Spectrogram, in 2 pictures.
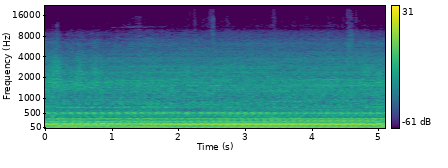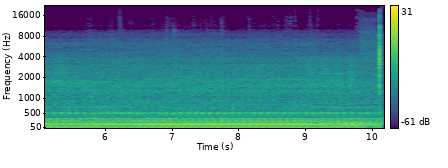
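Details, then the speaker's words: Ford Mustang engine idling while bleeding power steering after nylon washer leak repair, wheel held at full left lock; steady low groan from the pump building pressure, normal during bleeding while fluid is topped up. "All the way to the left. Yeah, let it do that current, let it do that noise to get pressure."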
